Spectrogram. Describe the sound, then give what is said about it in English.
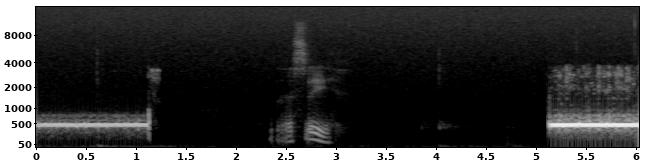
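A telephone ringback tone sounds twice, each a steady buzzing burst about a second long, separated by a long pause, as a man who hung up is called again. A short murmur of voice falls in the gap. “Call him again.”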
